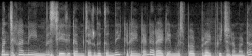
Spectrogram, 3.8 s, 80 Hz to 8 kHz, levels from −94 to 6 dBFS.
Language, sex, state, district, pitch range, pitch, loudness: Telugu, female, Andhra Pradesh, Sri Satya Sai, 220-260 Hz, 240 Hz, -14 LUFS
